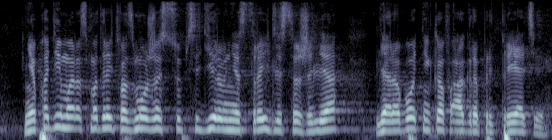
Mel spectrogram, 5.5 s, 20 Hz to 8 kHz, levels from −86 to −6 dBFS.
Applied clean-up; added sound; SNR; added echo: none; none; none; none.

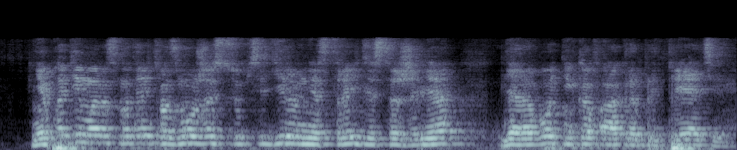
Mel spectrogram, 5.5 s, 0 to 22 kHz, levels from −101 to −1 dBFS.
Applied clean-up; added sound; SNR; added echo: neural separator model SepFormer DNS4.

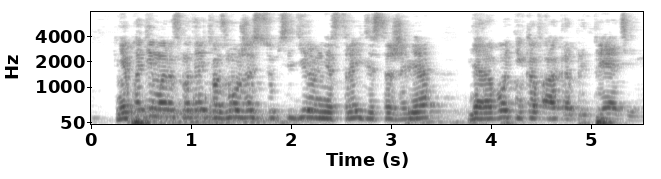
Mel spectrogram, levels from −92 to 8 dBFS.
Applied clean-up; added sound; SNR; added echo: classical method WPE with log-MMSE.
